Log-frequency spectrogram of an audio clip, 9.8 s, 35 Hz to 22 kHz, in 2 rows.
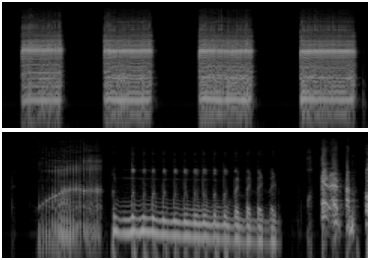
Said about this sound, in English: And so, what happened was his Boris Kavinnikovsky, he went and he took a nap. And then, at 12 midnight, his alarm rang.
